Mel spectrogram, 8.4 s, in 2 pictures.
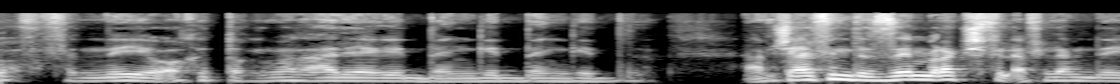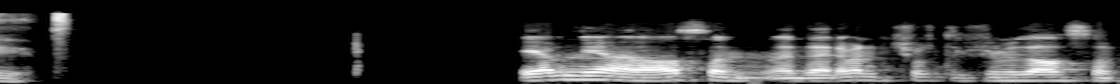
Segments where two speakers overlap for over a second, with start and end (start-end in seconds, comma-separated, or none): none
